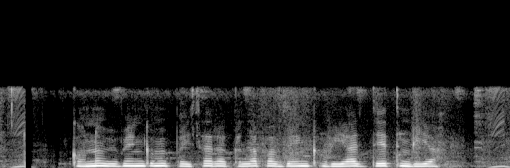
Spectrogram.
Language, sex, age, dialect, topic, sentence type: Bhojpuri, female, 18-24, Northern, banking, statement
